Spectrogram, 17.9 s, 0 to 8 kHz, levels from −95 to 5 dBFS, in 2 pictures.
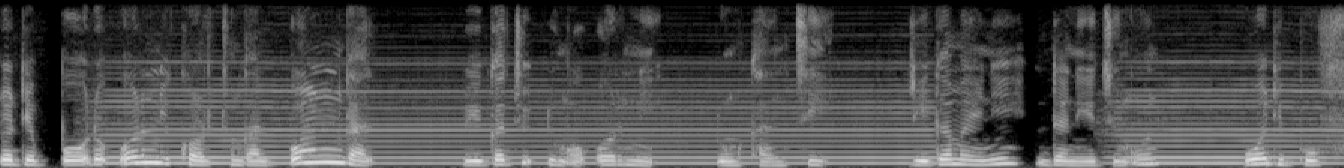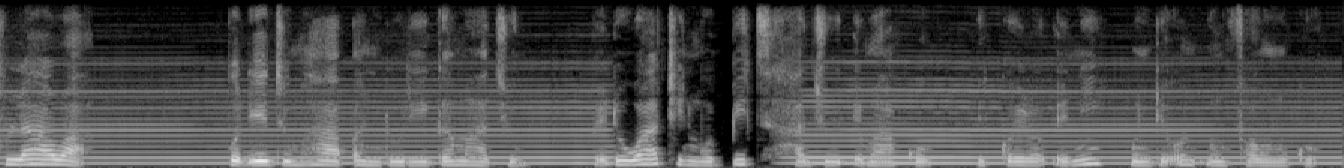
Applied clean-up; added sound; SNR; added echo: none; Bowed string instrument; 11 dB; none.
